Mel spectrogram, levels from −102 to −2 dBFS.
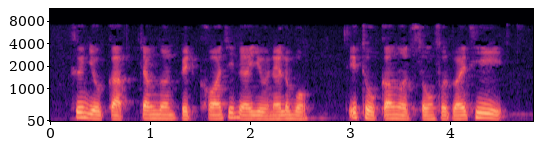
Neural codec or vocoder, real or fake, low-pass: none; real; 7.2 kHz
